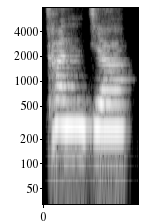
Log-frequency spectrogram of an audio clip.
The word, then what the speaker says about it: 参加: 参加 C bacanya angin, benar nggak? Jadi bacanya参加menghadiri, berpartisipasi.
